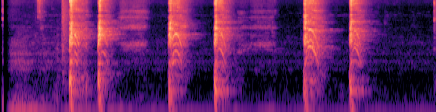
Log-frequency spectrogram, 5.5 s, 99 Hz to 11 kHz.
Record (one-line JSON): {"three_cough_length": "5.5 s", "three_cough_amplitude": 32767, "three_cough_signal_mean_std_ratio": 0.32, "survey_phase": "beta (2021-08-13 to 2022-03-07)", "age": "18-44", "gender": "Male", "wearing_mask": "Yes", "symptom_none": true, "smoker_status": "Never smoked", "respiratory_condition_asthma": false, "respiratory_condition_other": false, "recruitment_source": "REACT", "submission_delay": "2 days", "covid_test_result": "Negative", "covid_test_method": "RT-qPCR", "influenza_a_test_result": "Negative", "influenza_b_test_result": "Negative"}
